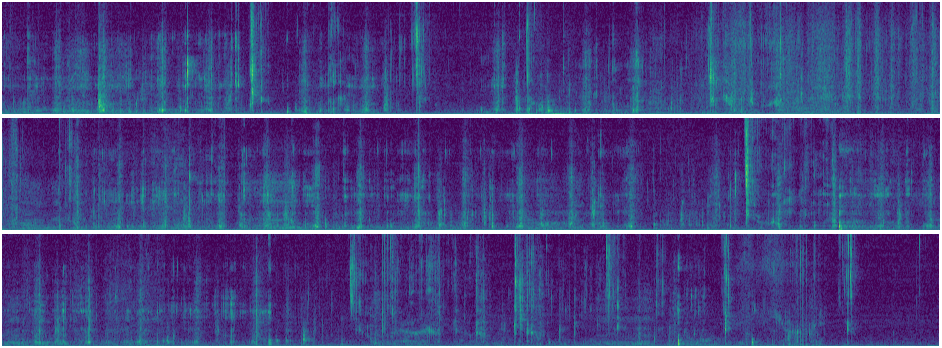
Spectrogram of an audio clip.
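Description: Close-miked chewing of a mouthful of corn: a dense, irregular run of short mouth clicks and crunches.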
